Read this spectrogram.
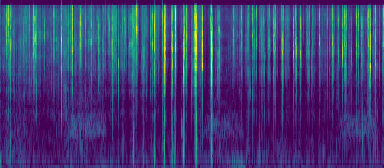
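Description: Crinkly foil crackles and rustles close to a microphone.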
